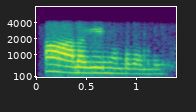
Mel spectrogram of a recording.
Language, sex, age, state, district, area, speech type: Telugu, female, 18-30, Andhra Pradesh, Guntur, urban, conversation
